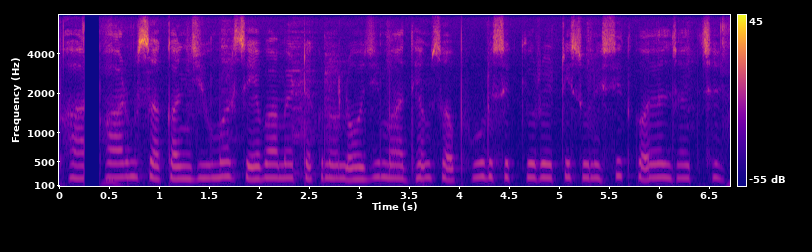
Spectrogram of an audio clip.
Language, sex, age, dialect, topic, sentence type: Maithili, female, 25-30, Bajjika, agriculture, statement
